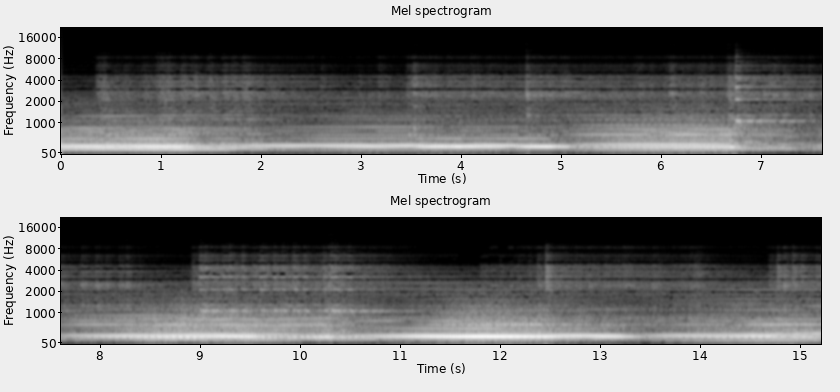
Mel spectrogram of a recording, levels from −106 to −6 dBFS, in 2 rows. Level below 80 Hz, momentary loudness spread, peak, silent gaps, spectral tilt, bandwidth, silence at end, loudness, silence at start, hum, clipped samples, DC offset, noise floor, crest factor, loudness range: -70 dBFS; 16 LU; -4 dBFS; none; -10 dB/octave; 4.7 kHz; 0 s; -18 LUFS; 0 s; none; under 0.1%; under 0.1%; -39 dBFS; 14 dB; 9 LU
